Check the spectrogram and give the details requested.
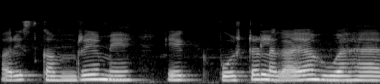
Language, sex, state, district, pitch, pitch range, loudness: Hindi, female, Jharkhand, Palamu, 205 Hz, 195-215 Hz, -14 LUFS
